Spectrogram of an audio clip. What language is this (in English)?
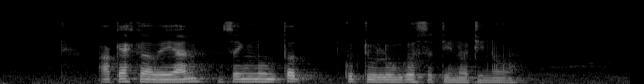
Javanese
